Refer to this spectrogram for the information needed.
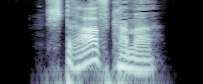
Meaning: criminal division / chamber
- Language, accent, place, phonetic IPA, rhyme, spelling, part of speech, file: German, Germany, Berlin, [ˈʃtʁaːfˌkamɐ], -aːfkamɐ, Strafkammer, noun, De-Strafkammer.ogg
